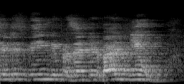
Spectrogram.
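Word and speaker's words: ν: is being represented by nu. It's a little bit twisted small v, which is pronounced as nu.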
